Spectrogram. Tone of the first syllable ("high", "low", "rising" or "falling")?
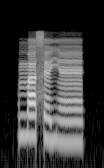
high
